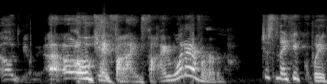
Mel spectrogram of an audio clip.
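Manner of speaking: slightly flustered, caving-in tone in a high voice. Narrator voicing a guard thrown by an authoritative presentation: slightly thrown-off guard. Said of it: "He's he's thrown off a little bit".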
